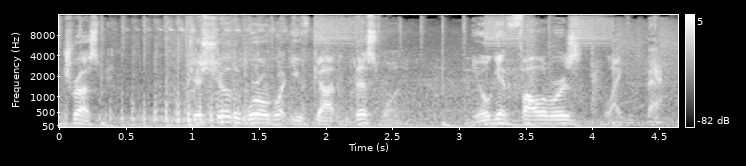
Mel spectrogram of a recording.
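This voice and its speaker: An actor playing a confident, slick race event organizer in a video game cutscene, smooth-talking and promotional. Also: male voice, mid-range voice, lively intonation, moderate pace, music in the background, close to an everyday voice. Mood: assured, persuasive.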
